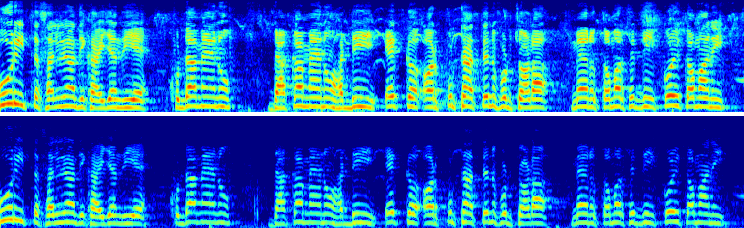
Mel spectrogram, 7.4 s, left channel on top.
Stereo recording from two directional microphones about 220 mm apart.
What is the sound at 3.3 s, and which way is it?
A man's voice, 15° right (ahead or behind).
